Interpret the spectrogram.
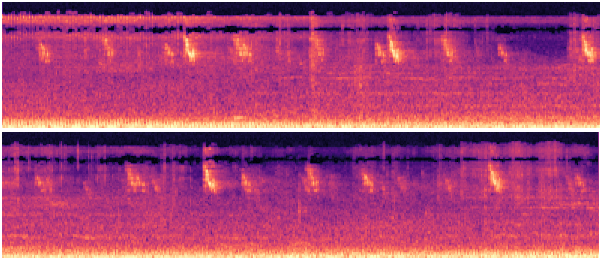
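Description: Small bird calling: short high chirps, each falling in pitch, repeated irregularly about once or twice a second, over a steady low rumble.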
